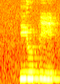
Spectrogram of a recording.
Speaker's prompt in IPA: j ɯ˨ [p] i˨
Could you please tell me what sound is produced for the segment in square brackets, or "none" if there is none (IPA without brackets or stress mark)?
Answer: p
